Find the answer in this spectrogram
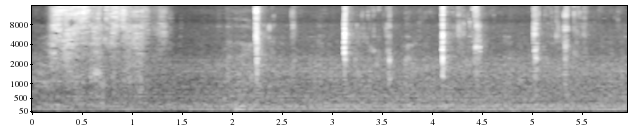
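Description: Close-miked eating of a mouthful of chicken lo mein noodles: a wet slurp as the noodles go in during the first second or so, then chewing with sharp lip smacks and mouth clicks about every half second.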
